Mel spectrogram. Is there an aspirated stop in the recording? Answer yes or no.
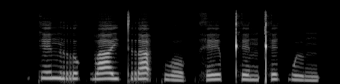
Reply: yes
